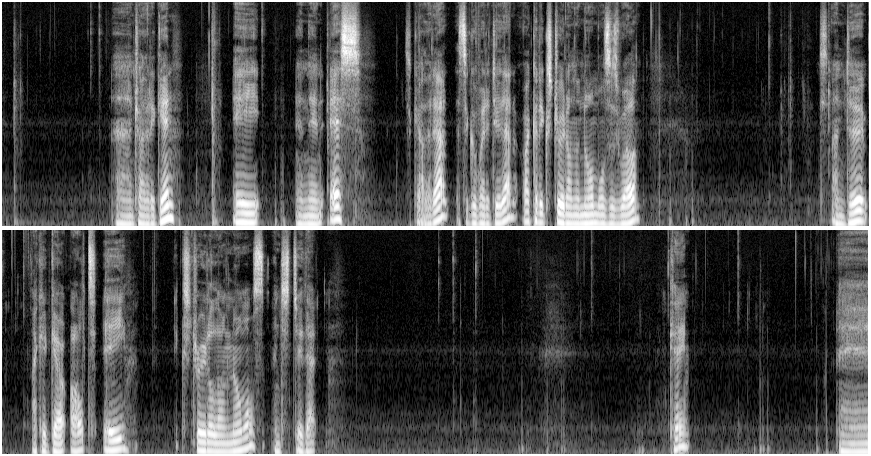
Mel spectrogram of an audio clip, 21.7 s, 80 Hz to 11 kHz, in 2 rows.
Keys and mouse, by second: 0.0 s, 1.5 ctrl+z, 2.5 e, 3.9 s, 6.0-7.0 middle drag, 7.4-9.5 middle drag, 9.9 ctrl+z, 10.3 ctrl+z, 10.7 middle click, 12.0 alt+e, 16.1 click, 16.6-18.1 middle drag, 19.0 middle click.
